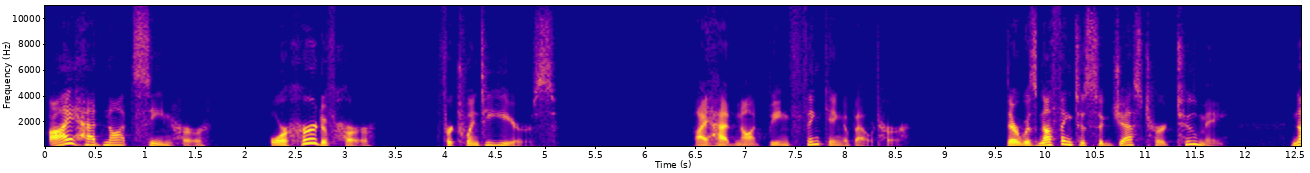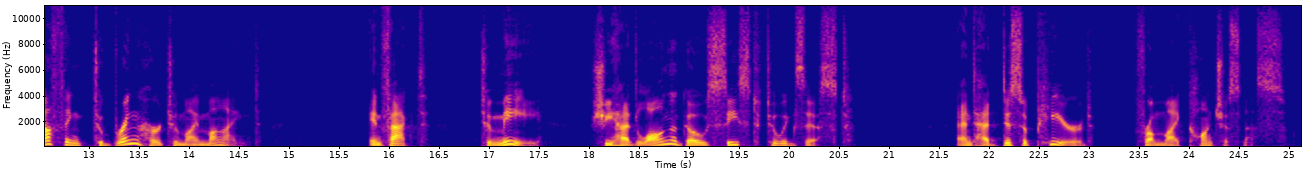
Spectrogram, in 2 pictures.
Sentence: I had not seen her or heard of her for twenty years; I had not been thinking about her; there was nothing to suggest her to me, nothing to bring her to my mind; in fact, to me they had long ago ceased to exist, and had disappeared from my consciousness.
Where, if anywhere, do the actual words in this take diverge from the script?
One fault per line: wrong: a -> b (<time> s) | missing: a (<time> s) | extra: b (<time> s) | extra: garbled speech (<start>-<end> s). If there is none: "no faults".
wrong: they -> she (18.0 s)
